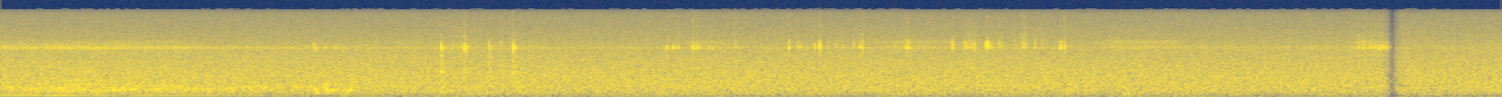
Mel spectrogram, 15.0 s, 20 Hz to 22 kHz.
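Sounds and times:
microphone hiss: 0.0 - 15.0.

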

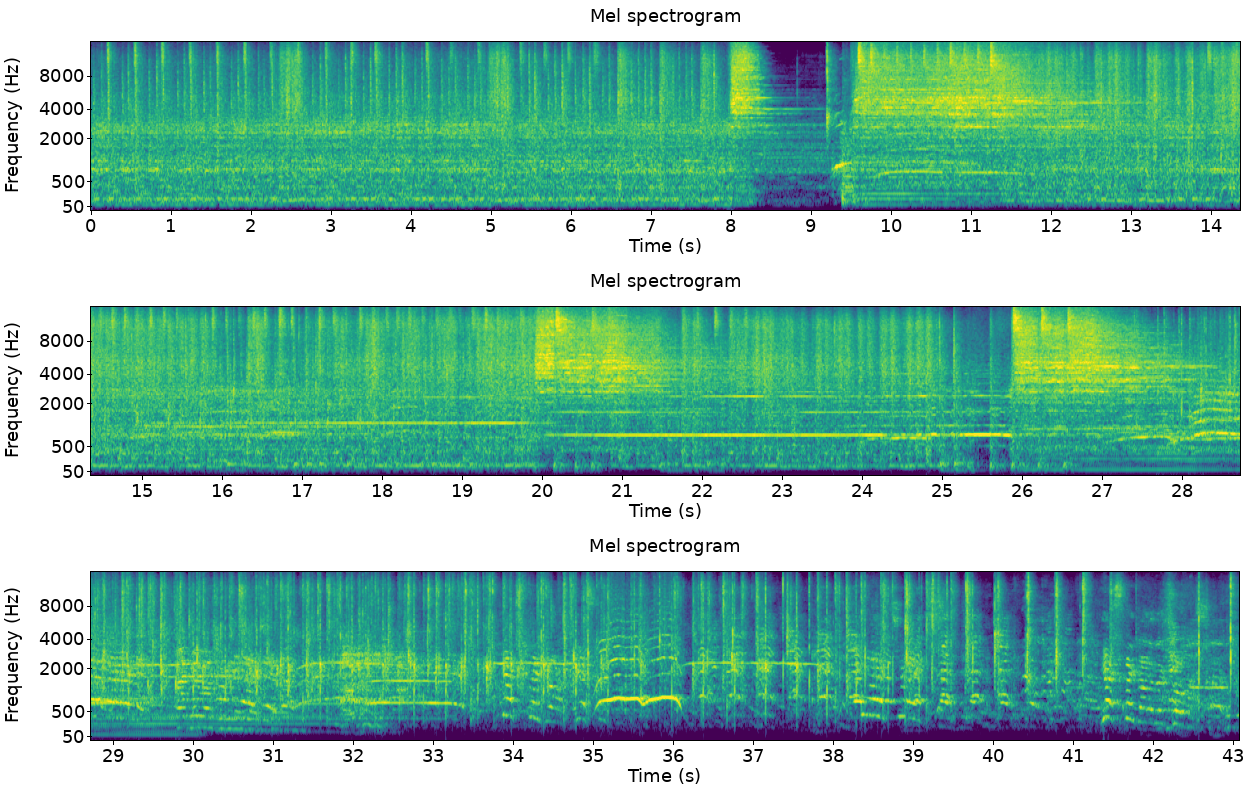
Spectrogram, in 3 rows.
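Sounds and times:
drum kit and cymbals: 0.0 - 33.2
rock band playing live: 0.0 - 35.2
high held note: 8.0 - 24.5, 25.9 - 33.1
audience clapping: 9.2 - 20.4, 21.0 - 43.0.

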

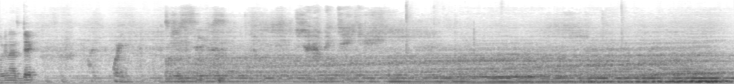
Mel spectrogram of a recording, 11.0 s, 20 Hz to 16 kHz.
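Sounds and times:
low steady soundtrack drone: 1.7 - 11.0.

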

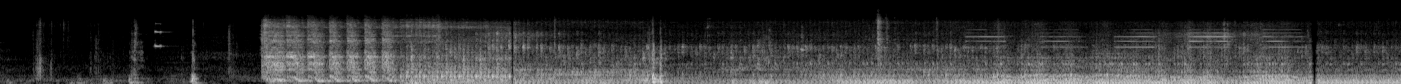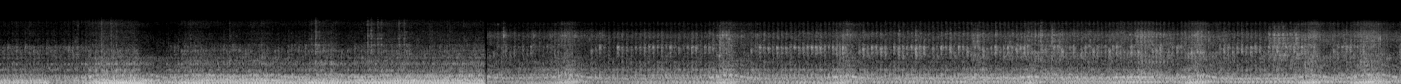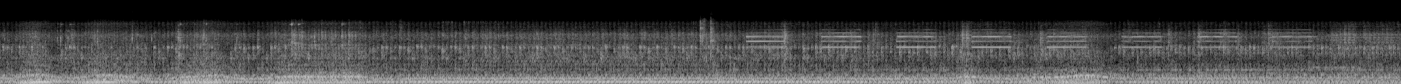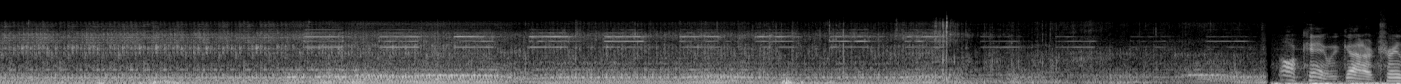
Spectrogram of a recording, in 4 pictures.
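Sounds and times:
forklift engine revving: 2.6 - 54.8
reversing alarm beeps: 9.6 - 13.2, 35.5 - 41.7, 45.0 - 54.7.

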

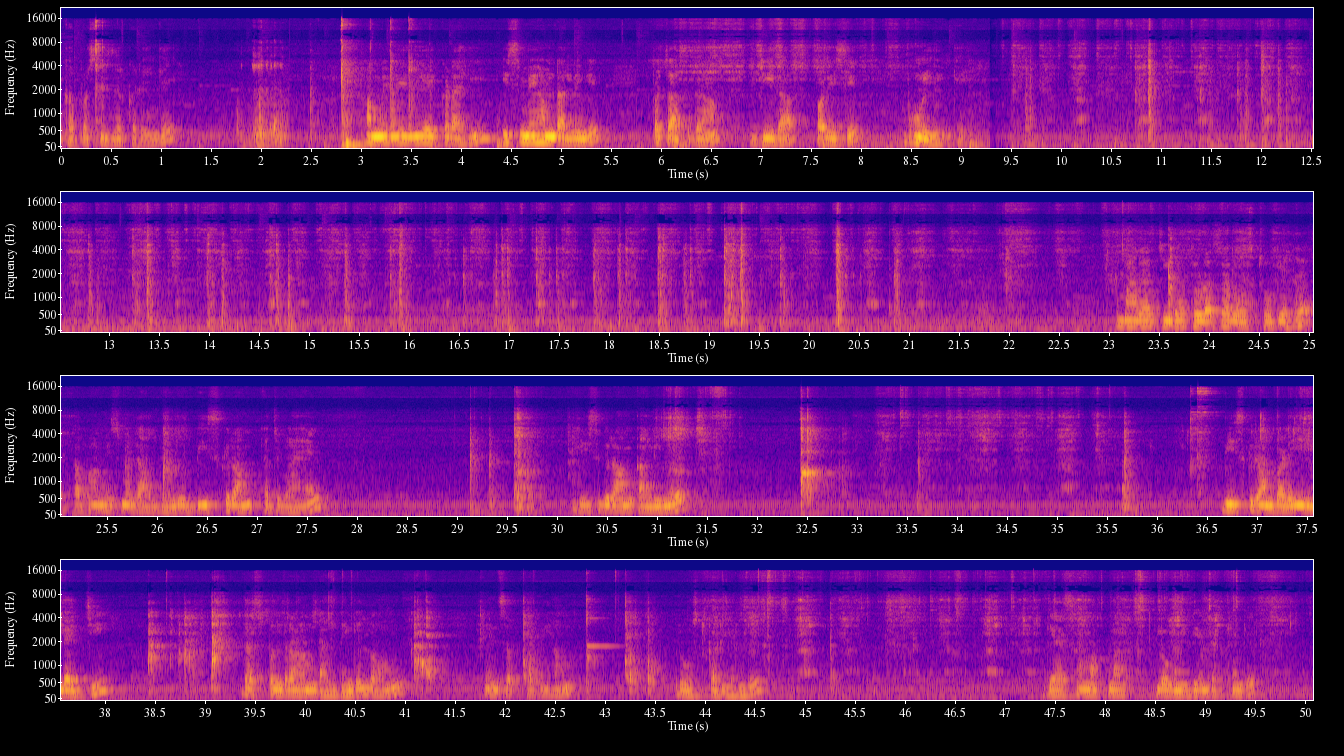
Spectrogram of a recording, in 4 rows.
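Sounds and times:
low steady hum: 0.0 - 50.0
wooden spatula scraping pan: 5.9 - 25.1, 30.9 - 31.8, 33.1 - 35.9, 43.9 - 50.0.

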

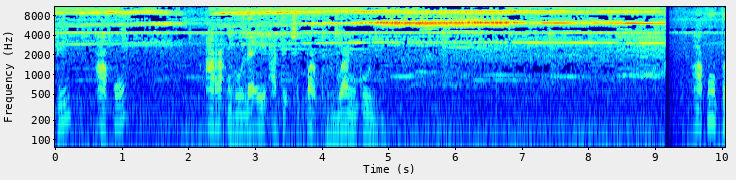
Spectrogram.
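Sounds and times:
high-pitched whine: 0.0 - 9.8.

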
